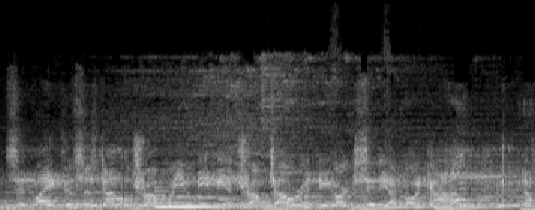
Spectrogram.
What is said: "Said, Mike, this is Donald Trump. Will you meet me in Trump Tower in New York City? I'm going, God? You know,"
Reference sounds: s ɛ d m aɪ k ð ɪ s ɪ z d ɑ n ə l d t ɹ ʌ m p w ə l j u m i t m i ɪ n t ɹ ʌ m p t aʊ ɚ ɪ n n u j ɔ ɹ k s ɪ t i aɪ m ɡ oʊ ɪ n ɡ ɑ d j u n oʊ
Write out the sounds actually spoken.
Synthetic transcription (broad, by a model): s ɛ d m aɪ k ð ɪ s ɪ z d ɑ n l d t ɹ ʌ m p w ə n j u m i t m i ɪ n t ɹ ʌ m p t aʊ ɚ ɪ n n u j ɔ ɹ k s ɪ t i aɪ m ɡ oʊ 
